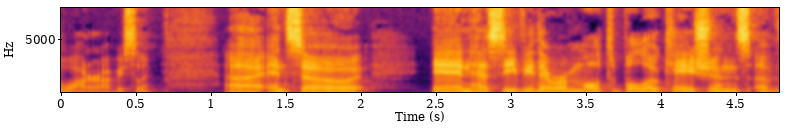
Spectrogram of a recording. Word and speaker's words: Recife: I grew up in Recife. So that's ours are pronounced like H's, which is right below the equator.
